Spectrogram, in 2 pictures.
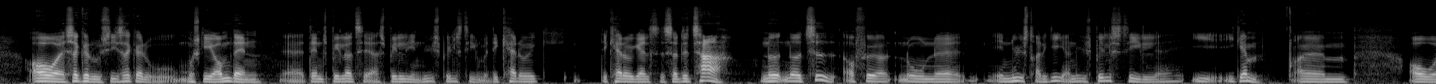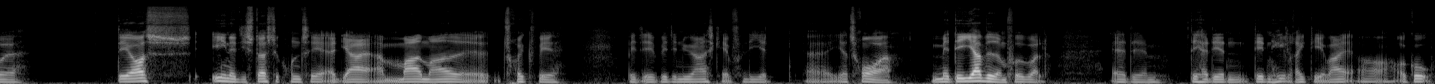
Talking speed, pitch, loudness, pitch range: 215 wpm, 125 Hz, -26 LUFS, 115-135 Hz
